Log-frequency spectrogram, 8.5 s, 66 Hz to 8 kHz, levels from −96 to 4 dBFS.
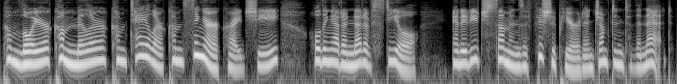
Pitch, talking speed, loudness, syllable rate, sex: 215 Hz, 200 wpm, -16 LUFS, 5.0 syllables/s, female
